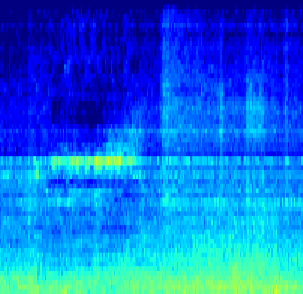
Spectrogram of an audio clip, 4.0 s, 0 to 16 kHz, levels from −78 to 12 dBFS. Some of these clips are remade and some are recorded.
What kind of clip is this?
remade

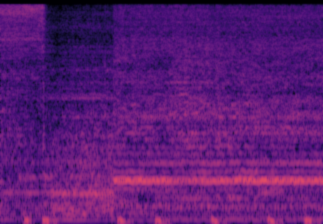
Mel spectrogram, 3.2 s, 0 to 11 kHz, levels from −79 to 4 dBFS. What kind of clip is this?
remade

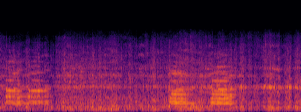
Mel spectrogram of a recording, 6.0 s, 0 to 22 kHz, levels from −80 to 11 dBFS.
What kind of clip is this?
remade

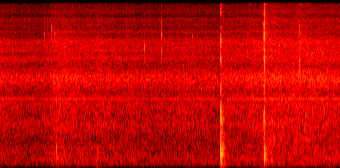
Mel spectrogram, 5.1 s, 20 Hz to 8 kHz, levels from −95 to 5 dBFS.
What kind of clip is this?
recorded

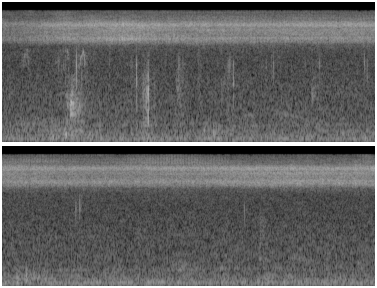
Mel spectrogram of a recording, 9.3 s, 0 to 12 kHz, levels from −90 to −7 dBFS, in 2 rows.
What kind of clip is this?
recorded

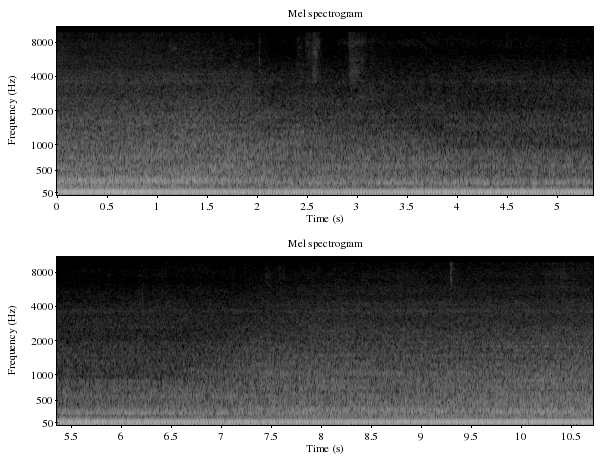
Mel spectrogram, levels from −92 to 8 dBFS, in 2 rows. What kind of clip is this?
recorded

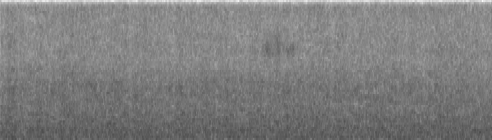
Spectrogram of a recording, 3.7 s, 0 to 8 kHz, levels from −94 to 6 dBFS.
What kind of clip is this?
remade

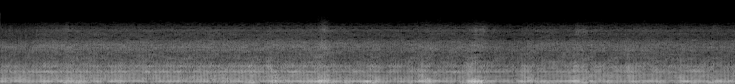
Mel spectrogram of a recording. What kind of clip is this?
remade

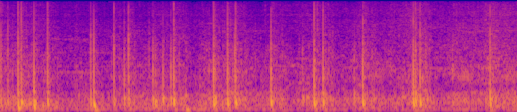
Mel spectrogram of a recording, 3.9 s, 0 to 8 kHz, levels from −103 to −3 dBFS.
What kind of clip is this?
recorded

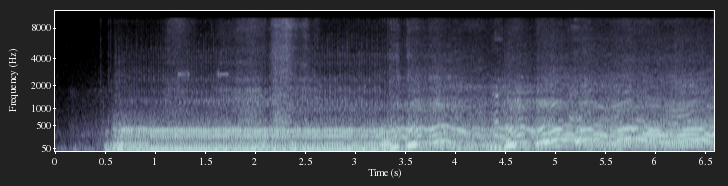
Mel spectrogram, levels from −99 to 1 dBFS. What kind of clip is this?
remade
